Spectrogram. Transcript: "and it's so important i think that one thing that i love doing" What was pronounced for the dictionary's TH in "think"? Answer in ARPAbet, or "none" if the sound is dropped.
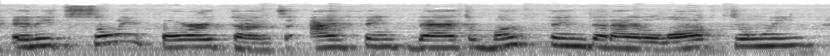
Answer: TH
